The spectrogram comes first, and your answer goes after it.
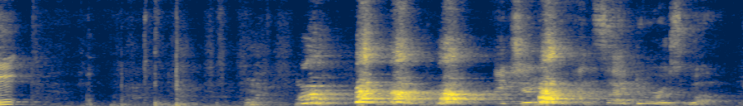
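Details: Door-rushing Labradors in Omaha during a behaviour training visit: a person talks, then a string of loud barks mixed with voices.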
